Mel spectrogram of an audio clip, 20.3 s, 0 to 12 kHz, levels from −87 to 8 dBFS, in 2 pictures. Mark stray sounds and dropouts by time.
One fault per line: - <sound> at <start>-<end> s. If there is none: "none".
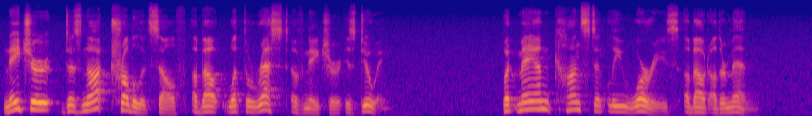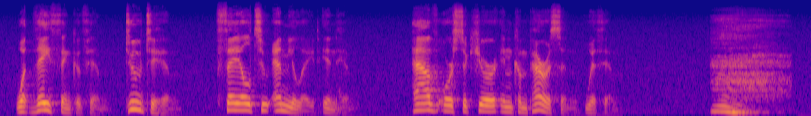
- sigh at 19.0-20.1 s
